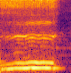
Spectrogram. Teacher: We bring the blade of our tongue against alveolar, and we say zzz, and there is a friction, audible friction, fricative sound.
